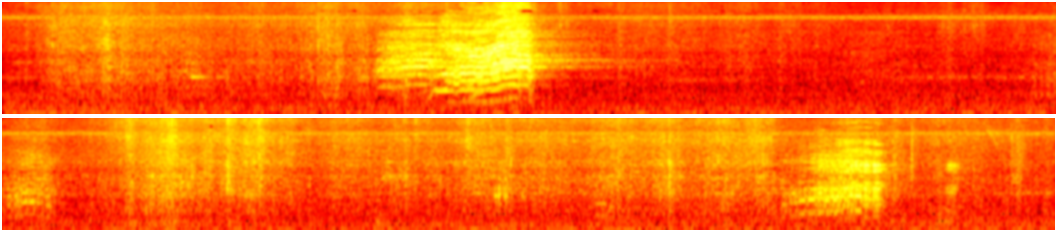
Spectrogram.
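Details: Great green macaws at the Ara Manzanillo sanctuary, Puerto Viejo de Talamanca, Costa Rica, give harsh, raspy squawks, one loud burst followed by several fainter ones spaced a few seconds apart, over a low background hiss.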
